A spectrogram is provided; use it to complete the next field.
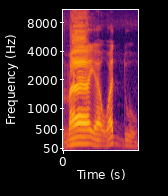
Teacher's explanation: Pada lafal ma ini panjangkan huruf ma sepanjang 2 harakat karena ia memiliki huruf alif. Alif yang datang setelahnya.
